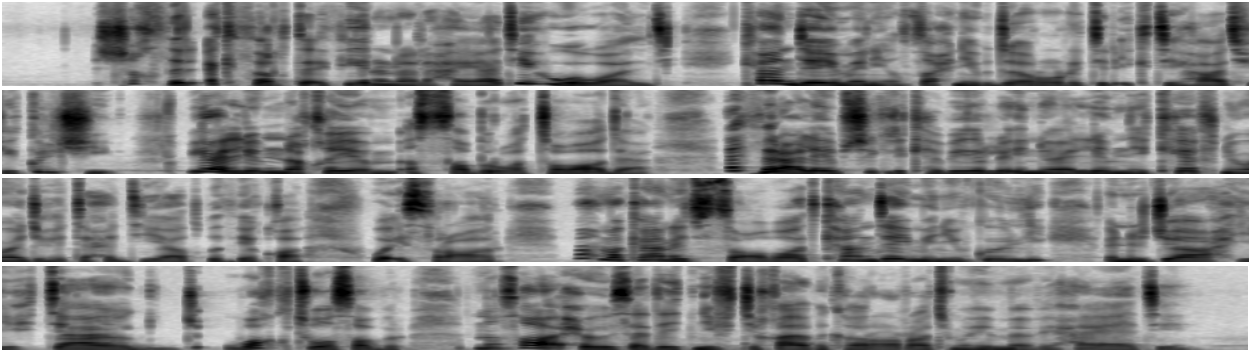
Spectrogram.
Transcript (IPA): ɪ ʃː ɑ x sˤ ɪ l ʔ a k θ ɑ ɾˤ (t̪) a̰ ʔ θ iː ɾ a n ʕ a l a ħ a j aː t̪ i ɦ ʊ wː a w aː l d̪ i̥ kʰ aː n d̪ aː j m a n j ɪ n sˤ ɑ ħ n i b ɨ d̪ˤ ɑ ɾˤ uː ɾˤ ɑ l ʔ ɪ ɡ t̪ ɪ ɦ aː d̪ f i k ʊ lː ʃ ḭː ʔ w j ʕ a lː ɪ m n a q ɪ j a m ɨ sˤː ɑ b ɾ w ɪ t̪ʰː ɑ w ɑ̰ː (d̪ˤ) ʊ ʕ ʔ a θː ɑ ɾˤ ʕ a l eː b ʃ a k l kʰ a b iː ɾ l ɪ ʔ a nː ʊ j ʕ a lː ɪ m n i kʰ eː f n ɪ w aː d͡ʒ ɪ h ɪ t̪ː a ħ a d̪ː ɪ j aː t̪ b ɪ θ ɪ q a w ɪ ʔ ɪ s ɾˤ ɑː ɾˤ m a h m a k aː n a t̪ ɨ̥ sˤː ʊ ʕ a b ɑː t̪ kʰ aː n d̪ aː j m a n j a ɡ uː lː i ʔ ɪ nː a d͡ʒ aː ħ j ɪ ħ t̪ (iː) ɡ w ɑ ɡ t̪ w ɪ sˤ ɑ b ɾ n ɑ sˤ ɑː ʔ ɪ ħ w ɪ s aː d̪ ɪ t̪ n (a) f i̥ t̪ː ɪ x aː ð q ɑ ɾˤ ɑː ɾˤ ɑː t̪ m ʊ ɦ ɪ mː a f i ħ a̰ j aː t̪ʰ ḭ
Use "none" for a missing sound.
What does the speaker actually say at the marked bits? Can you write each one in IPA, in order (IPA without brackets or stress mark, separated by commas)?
t̪, d̪ˤ, aː, i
